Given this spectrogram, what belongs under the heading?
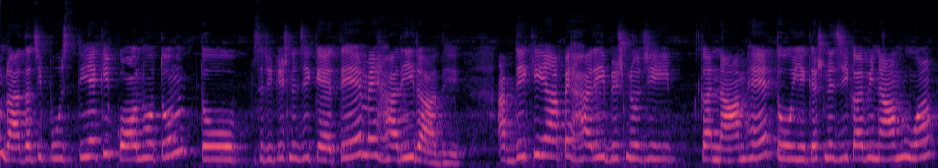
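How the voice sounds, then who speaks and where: Bright high-voiced woman teacher. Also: a little hiss or hum. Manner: reads verse lines slowly, then explains patiently. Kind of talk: explaining poetry examples.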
